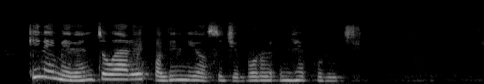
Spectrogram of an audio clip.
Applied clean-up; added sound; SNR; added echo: neural separator model SepFormer DNS4.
